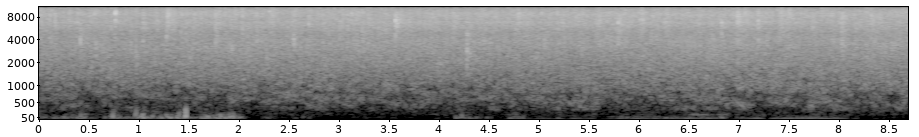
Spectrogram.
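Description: Steady rain falling: an even hiss with scattered ticks of drops. A few low rumbles come through in the first two seconds.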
